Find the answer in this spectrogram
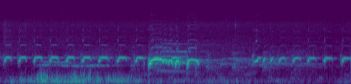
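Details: Local zebra dove in full song, meant to lure other doves: a fast string of evenly spaced coo notes, a louder tangled burst in the middle, then the run resumes over low rumble.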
